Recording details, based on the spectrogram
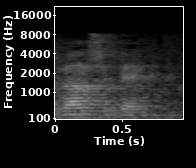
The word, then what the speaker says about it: Vasudeva: and he's called Vasudev, long A. When is the son, it's Vasudev. When is the father, it's Vasudev, short.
